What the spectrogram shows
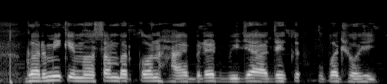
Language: Chhattisgarhi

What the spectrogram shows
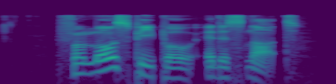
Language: English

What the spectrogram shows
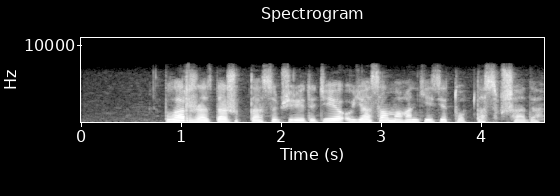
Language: Kazakh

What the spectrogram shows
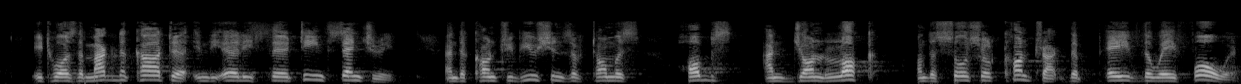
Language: English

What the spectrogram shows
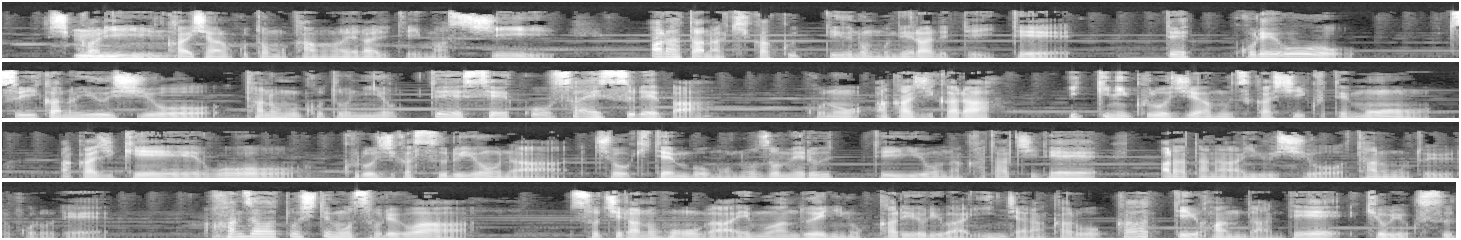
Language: Japanese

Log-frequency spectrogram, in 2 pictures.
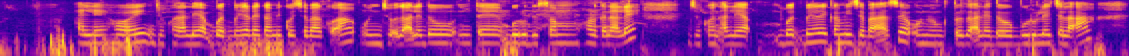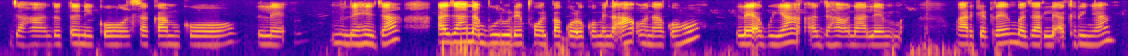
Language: Santali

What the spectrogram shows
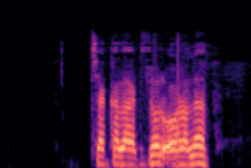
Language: Uzbek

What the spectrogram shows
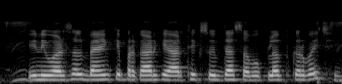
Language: Magahi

